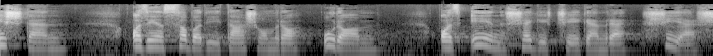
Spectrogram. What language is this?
Hungarian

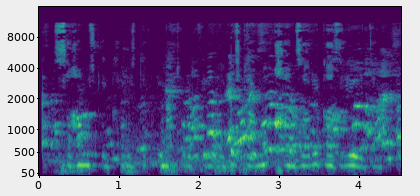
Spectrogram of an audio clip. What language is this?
Georgian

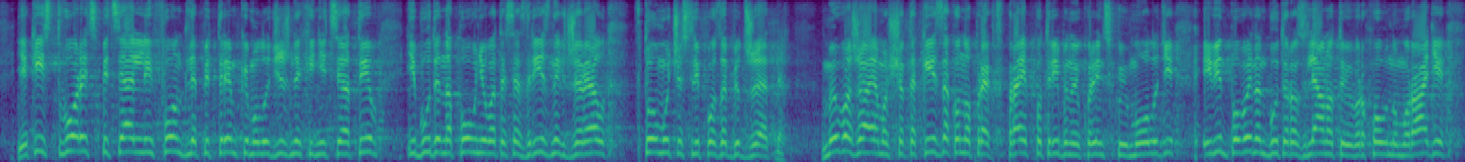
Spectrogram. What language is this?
Ukrainian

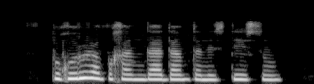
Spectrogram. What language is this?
Pashto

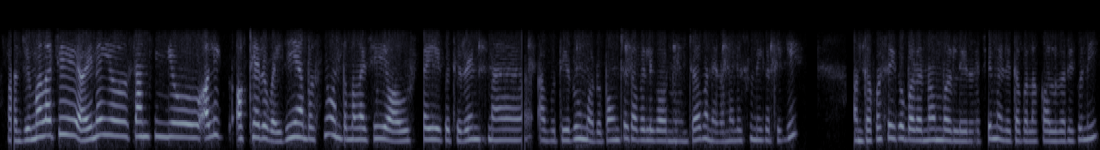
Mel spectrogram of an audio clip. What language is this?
Nepali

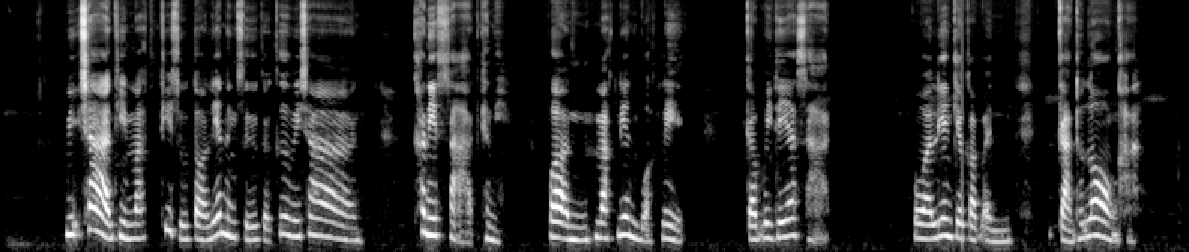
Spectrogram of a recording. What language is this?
Thai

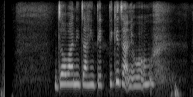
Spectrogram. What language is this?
Nepali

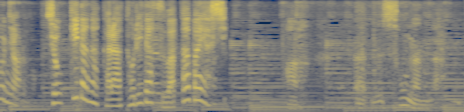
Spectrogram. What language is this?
Japanese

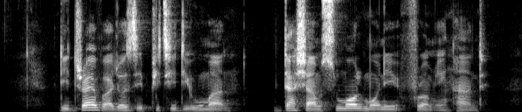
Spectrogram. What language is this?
Nigerian Pidgin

